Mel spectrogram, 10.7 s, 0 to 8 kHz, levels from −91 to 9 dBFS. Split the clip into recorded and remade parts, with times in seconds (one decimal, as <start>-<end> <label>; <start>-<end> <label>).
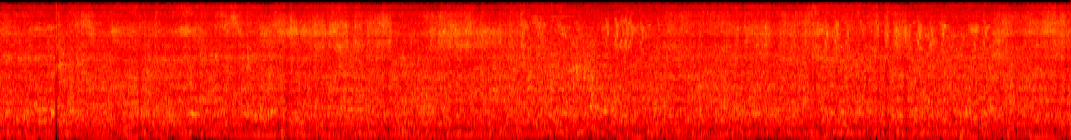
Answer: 0.0-5.2 remade; 5.2-6.6 recorded; 6.6-8.2 remade; 8.2-8.7 recorded; 8.7-9.1 remade; 9.1-9.9 recorded; 9.9-10.7 remade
